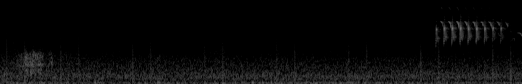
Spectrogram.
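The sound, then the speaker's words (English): A bird sings softly over faint steady hiss: a brief lower note near the start, then a quick, high, rapid trill toward the end. “bird singing softly”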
